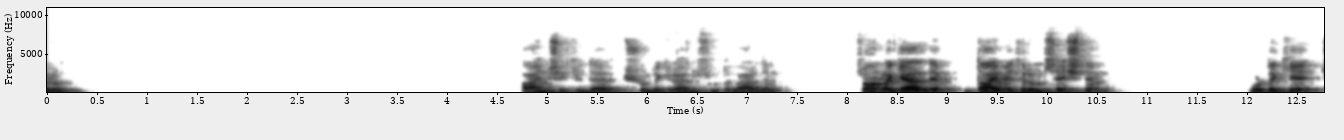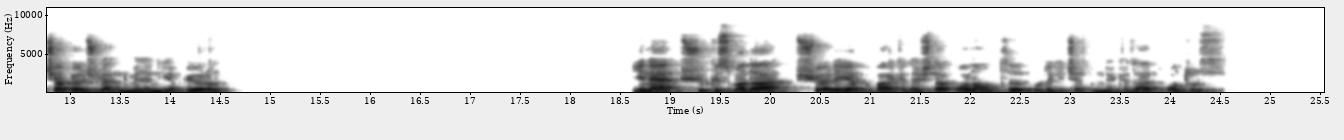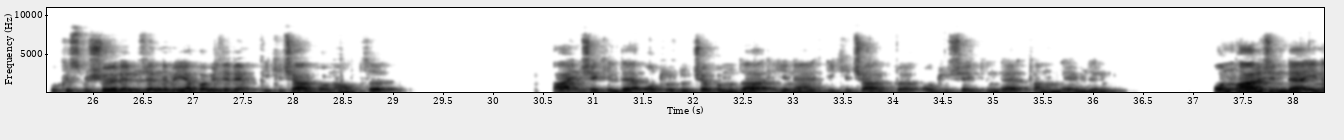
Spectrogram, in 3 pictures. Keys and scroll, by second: 6.8 Escape, 27.6 2, 30.1 Escape, 33.1 2, 33.6 x, 36.6 Escape, 37.6 Escape.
